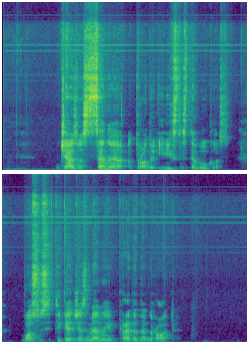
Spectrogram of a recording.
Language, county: Lithuanian, Utena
